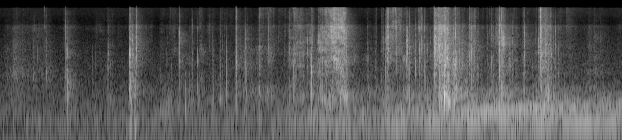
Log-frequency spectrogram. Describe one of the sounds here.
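A foil sticker packet crinkles and tears open.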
